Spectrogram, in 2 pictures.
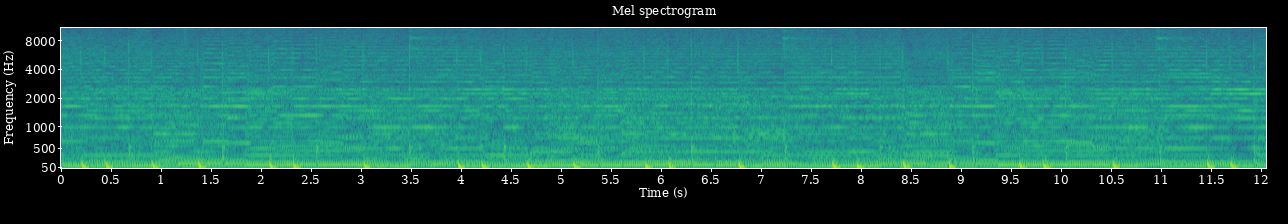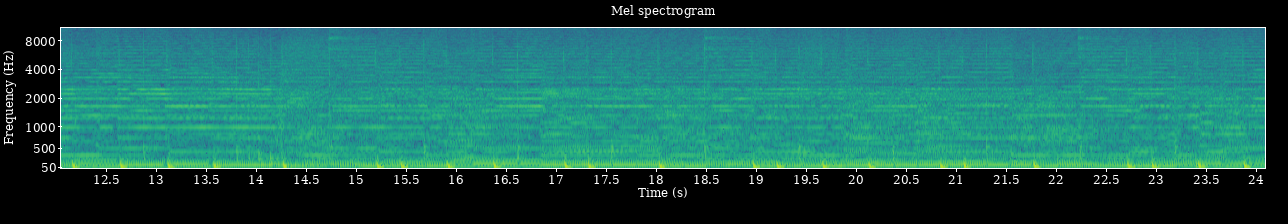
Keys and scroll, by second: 7.0 ctrl+z, 15.4 ctrl+z.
